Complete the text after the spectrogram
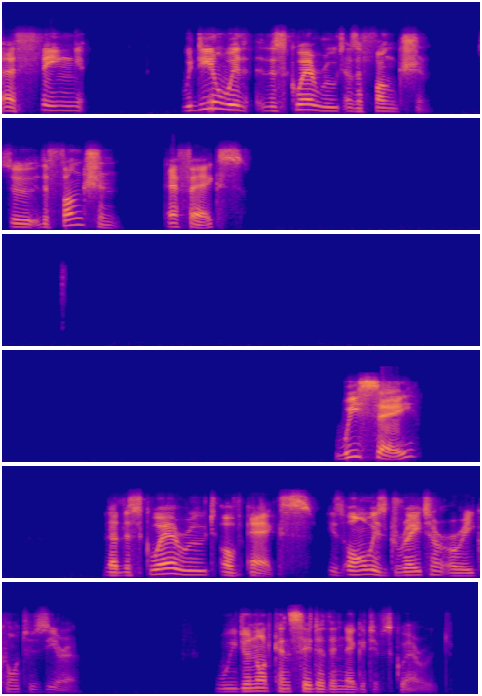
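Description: A man speaks calmly and closely into a microphone, in bursts with pauses.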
